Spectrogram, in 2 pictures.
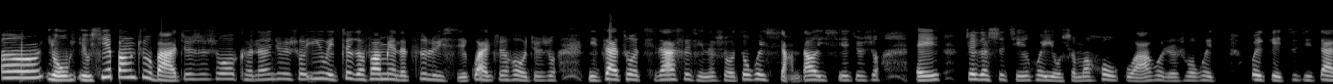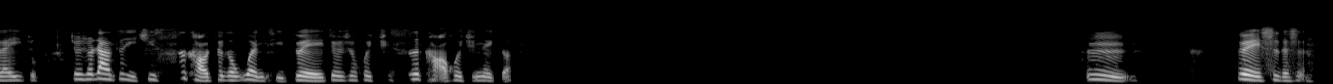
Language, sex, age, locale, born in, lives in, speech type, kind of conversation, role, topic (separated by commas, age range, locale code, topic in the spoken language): Chinese, female, 40-44, zh-CN, China, United States, conversation, podcast, guest, 你平时怎么注意环保的小事儿？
